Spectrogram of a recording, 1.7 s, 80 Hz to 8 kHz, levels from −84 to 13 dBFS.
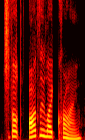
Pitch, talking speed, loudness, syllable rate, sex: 260 Hz, 175 wpm, -17 LUFS, 4.4 syllables/s, female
